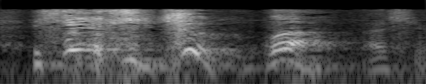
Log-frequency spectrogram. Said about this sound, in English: I like American cars. I don't know why I'm sneezing at the mention of it. Apologize for that.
